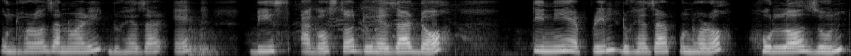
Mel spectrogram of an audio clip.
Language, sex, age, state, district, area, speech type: Assamese, female, 18-30, Assam, Sivasagar, rural, spontaneous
